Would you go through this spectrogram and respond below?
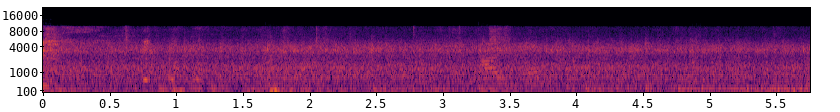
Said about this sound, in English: Okay, and now it's pouring rain.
